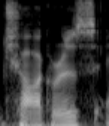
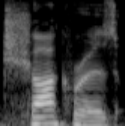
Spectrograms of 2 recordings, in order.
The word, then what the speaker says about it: chakra: So let's talk about the chakras and realize that they can be called chakras or chakras. Sometimes the C, C-H-A-K-R-A, is pronounced as an S, S-H-A-K-R-A. Either pronunciation is fine.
